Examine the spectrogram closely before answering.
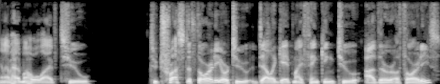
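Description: In a Swedish accent, a voice speaks at a moderate pace with ordinary pitch variation and very even loudness, captured in a very clean, dry, close recording with a silent background and no echo. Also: man. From Sweden. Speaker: podcaster. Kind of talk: casual chat.

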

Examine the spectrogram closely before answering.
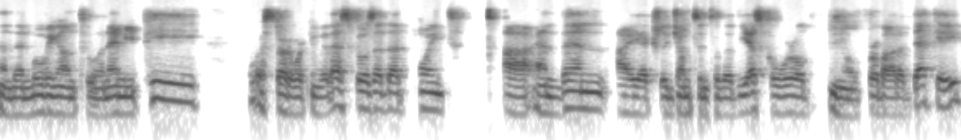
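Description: A man in a Spanish accent, medium in pitch, with ordinary pitch variation and very even loudness. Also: moderate pace. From Puerto Rico and Costa Rica. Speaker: engineer, university program director. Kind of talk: interview. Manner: halting, many fillers and repeats.

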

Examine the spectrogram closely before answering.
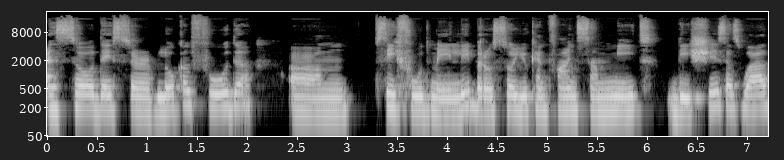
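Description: The speaker has an Italian accent and fairly even intonation. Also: woman. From Venice area, Italy. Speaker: tour guide. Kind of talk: interview.

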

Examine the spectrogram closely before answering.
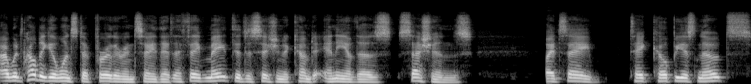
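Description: A man with an American accent and a normal speaking voice talks fairly quickly at a fairly high pitch, with ordinary pitch variation and a quiet background. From Oklahoma. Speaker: audiobook narrator and acting coach. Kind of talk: interview.

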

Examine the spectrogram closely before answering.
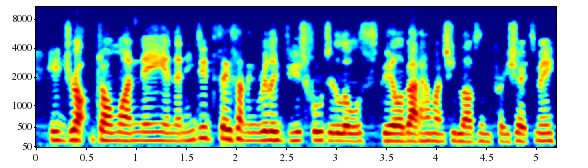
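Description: A woman speaks very fast in an Australian accent, her pitch medium. The sound is dry and close, with no echo. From Australia, Adelaide Hills. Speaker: model. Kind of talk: casual chat.

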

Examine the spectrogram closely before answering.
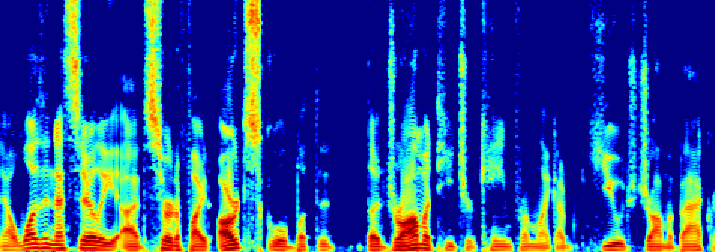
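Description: A man with a Canadian accent speaks at a moderate pace in an ordinary speaking voice, his fairly low pitch showing ordinary variation and big swings in loudness, on a very clean recording with a silent background and a dry, close sound with no echo. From Canada. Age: 20s. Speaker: actor and comedian. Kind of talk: casual interview.

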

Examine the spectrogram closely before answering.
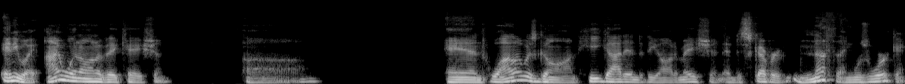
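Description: Against a quiet background, a man with a medium-pitched, dark, mellow, somewhat breathy voice talks at a moderate pace, using lively intonation and long, frequent pauses. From northern Alabama. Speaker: retired software engineer. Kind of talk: interview.

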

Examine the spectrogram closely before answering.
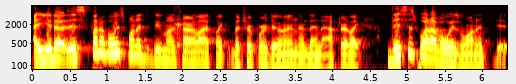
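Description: In a Southern US accent, a man talks at a very fast pace with a fairly high pitch and very wide pitch swings, captured in a very clean recording with a silent background. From US South. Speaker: podcast host. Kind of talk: casual chat.

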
